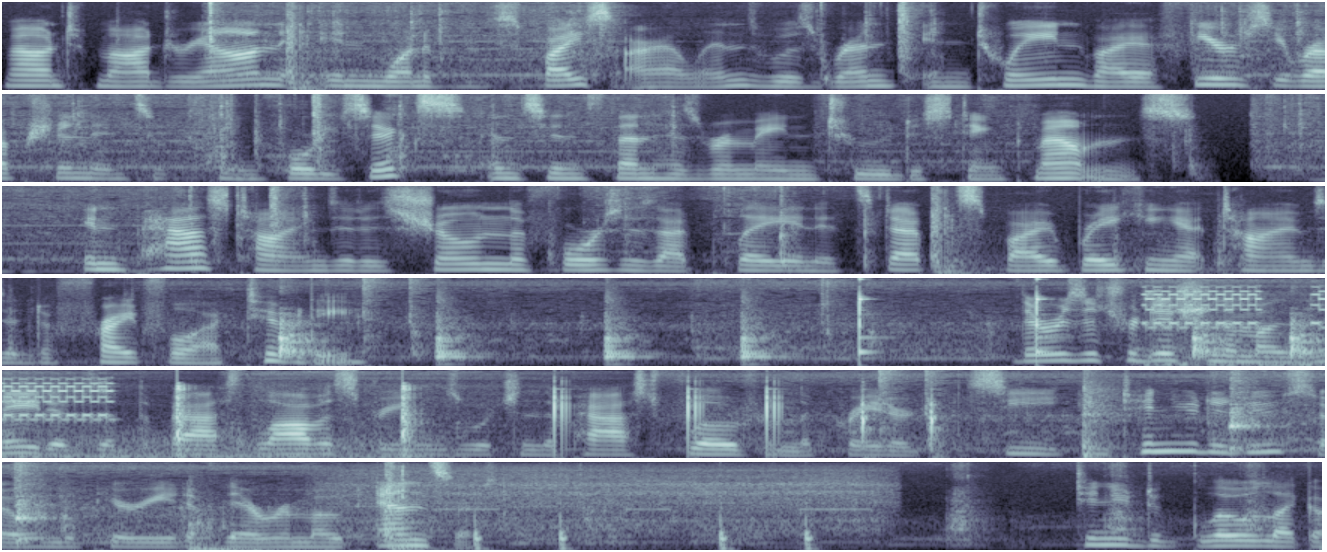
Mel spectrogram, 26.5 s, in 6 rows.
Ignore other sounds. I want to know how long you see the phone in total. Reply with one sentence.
The phone can be heard for 3 seconds in total.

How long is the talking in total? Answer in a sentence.
The talking can be heard for 22 seconds in total.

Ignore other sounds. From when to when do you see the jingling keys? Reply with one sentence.
You can't hear the jingling keys here.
